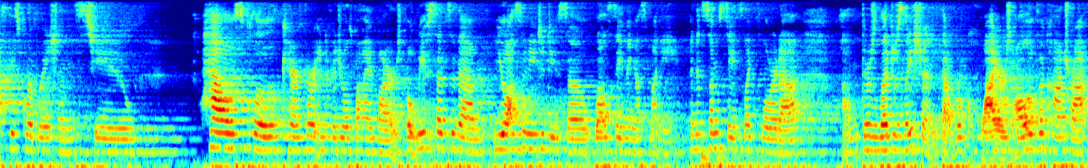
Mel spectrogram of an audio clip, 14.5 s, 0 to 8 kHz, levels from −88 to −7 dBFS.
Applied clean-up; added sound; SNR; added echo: none; none; none; reverberation time 2.4 s.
